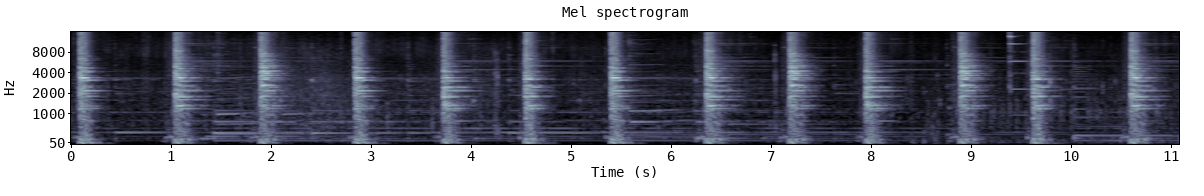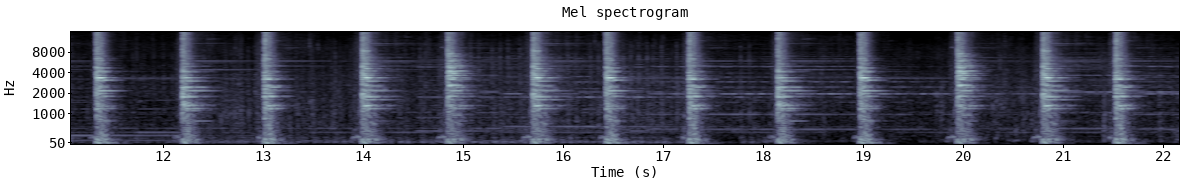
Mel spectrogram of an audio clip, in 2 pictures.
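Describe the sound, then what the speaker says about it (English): Hammer strikes in the video game Spiritfarer, a long series of evenly spaced, resonant wooden knocks, each ringing briefly before the next, repeating steadily about once a second and close up. "This is taking a lot of hammer hits"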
